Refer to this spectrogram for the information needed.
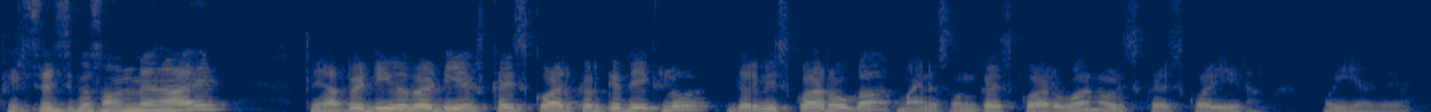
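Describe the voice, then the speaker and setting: Here a warm, high-sitting male voice talks fast. He explains math in a casual, step-by-step manner, chatting with students he addresses as "भैया" and "भाई" and regularly checking they're with him through "है ना" and "यार".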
